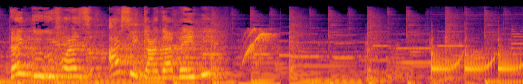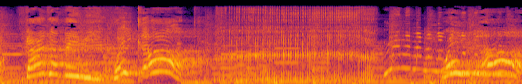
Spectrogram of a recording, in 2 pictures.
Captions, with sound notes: Thanks, Goo Goo Friends. I see Gaga Baby. (footsteps boinging) Gaga Baby, wake up! (snoring) Wake Up!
